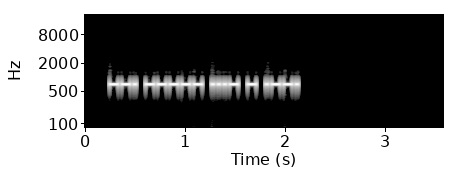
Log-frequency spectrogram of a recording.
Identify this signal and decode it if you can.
Morse code, heard as a keyed tone, about 40 wpm, 700 Hz. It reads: G0VTP
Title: DXCC-100 Call Signs - 5 Characters - Repeated 3x - 40wpm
